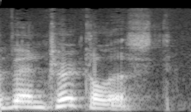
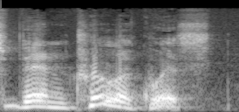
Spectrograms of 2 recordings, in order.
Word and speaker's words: ventriloquist: him and he says I'm the ventriculist I said what you didn't pronounce that word right it's ventriloquist yeah that's what I said ventriculus I said if you're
